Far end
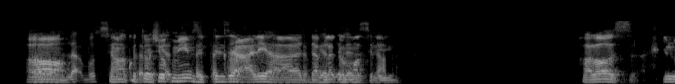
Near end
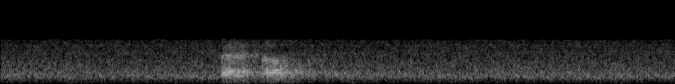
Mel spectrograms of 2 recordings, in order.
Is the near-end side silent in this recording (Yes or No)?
No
